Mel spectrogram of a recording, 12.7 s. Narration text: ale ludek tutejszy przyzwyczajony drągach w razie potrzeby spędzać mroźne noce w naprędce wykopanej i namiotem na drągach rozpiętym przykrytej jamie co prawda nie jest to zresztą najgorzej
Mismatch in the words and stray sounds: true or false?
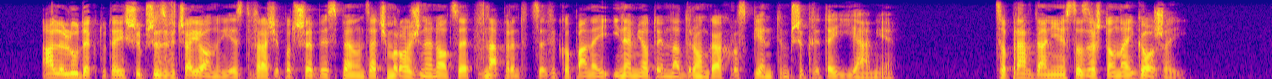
true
